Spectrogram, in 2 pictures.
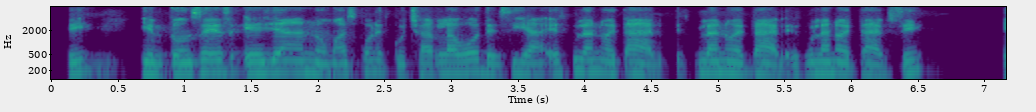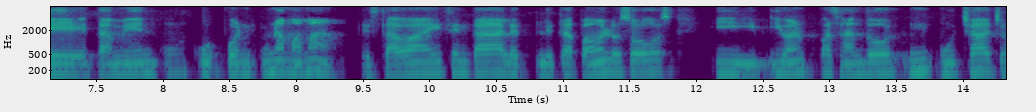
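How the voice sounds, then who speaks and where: A middle-aged woman preaching a sermon to her congregation. She talks in a relaxed, conversational way, asks one rhetorical question after another and keeps checking in with a quick tag question. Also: sits low.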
